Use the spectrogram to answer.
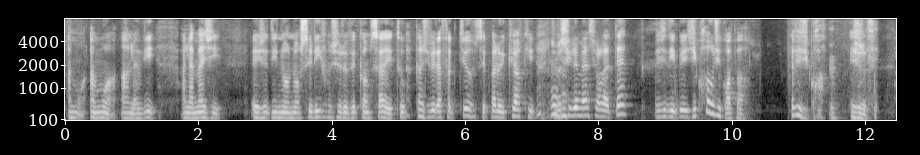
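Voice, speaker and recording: A woman speaks at a moderate pace in a fairly low voice with a dark, mellow tone and ordinary pitch variation. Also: big swings in loudness. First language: Catalan (speaking French). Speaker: holistic therapist and author. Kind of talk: radio interview. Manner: animated; halting.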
